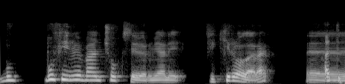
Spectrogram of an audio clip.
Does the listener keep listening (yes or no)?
yes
